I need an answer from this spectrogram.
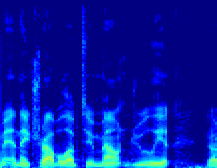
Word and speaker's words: Mount Juliet: always put the emphasis on the et. You always say Mount Juliet. It's Mount Juliet.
